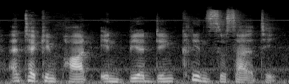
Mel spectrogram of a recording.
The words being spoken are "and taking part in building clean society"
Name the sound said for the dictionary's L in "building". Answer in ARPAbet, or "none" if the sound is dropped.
none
